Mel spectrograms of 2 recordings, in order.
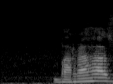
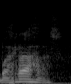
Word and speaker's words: Barajas: Barahas was friends. Yeah, that's how you say it. Barahas was friends with both Zambadas and Chapos.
